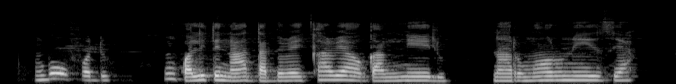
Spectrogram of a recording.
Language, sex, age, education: Igbo, female, 15-29, tertiary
